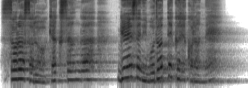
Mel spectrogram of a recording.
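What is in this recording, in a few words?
victory, Japanese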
